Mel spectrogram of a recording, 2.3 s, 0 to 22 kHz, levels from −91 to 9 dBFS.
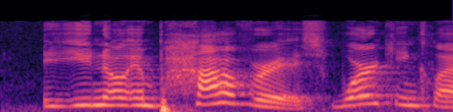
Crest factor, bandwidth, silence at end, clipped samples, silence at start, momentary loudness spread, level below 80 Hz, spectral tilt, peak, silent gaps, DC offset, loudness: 14 dB; 10.5 kHz; 0 s; under 0.1%; 0.2 s; 7 LU; -32 dBFS; -5.5 dB/octave; -2 dBFS; none; under 0.1%; -15 LUFS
